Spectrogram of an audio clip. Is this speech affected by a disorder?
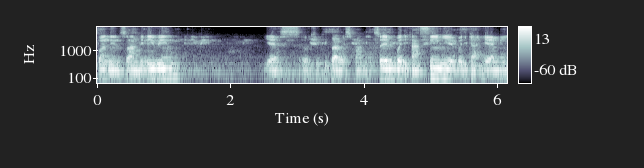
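No.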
